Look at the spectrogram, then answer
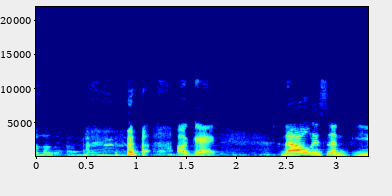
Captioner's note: laughs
